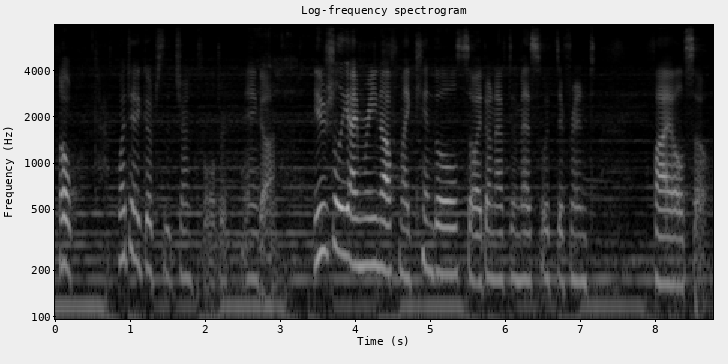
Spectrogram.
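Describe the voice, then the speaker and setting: A woman reading their own fan fiction aloud as a streamer, moving between story narration and casual asides. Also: mid-range voice.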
